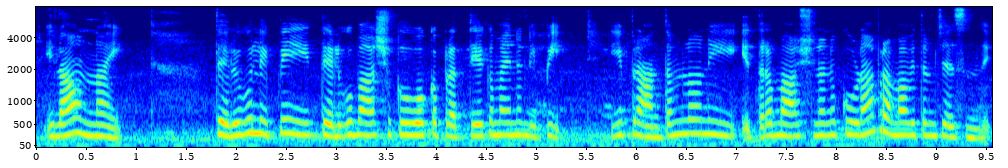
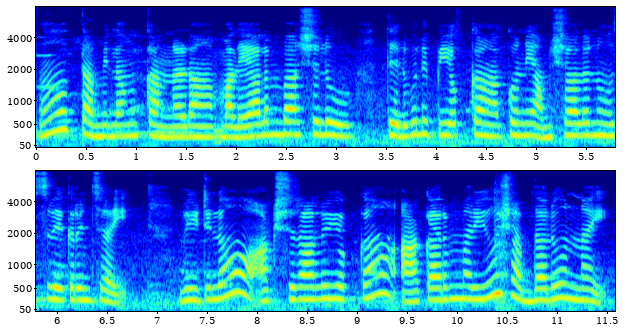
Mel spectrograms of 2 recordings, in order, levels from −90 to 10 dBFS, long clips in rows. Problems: background sounds at intervals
